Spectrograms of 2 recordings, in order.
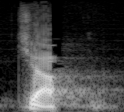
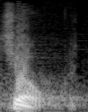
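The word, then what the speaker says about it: chalk: এল কে ওয়াক ওয়াক সি এইচ এ এল কে চক চক আবার চোখ চোখ হলো ব্রিটিশ উচ্চারণ চক হচ্ছে আমেরিকান উচ্চারণ তারপর আসেন ওয়াকিং ওয়াকিং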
